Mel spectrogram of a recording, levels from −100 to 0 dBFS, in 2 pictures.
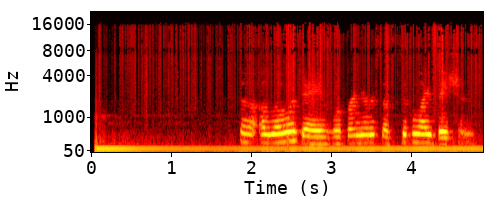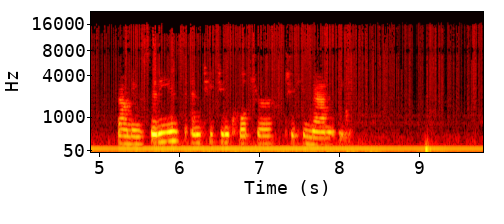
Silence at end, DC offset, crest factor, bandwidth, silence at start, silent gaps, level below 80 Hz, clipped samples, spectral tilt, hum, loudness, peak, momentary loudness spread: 0 s; under 0.1%; 18 dB; 16.5 kHz; 0.05 s; none; -52 dBFS; under 0.1%; -7 dB/octave; none; -31 LUFS; -14 dBFS; 19 LU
